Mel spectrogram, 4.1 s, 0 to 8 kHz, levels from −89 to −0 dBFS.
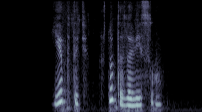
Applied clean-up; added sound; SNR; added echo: neural mask model RNNoise.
